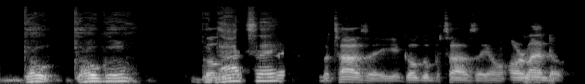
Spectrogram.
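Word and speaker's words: Bitadze: I don't know how to pronounce his name. Goga Batadze? Batadze, yeah, Goga Batadze on Orlando.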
